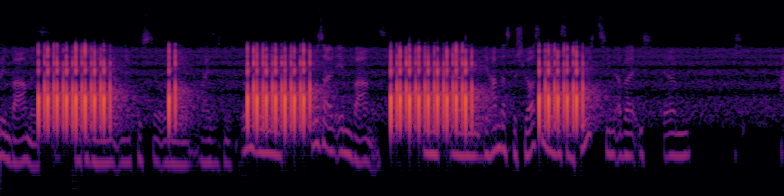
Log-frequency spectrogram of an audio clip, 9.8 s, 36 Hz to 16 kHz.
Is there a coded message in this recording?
Yes: pulse dialling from 0.5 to 7.3 s, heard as clicks on a phone line, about 9 pulses a second, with speech in German. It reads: 8 1 7 9 5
